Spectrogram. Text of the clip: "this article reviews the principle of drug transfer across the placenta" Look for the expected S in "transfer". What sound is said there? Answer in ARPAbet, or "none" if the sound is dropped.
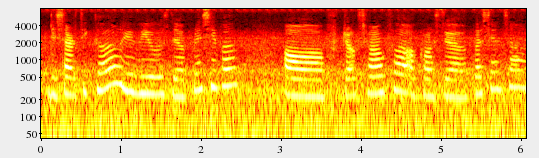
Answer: none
